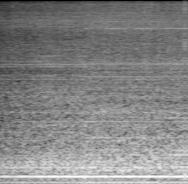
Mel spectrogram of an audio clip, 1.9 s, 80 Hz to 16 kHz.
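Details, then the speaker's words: Pool pump with new 2 hp full-rated motor (2.20 service factor) running right after install without catching prime: even electric hum with thin hollow whine and no water rush; more water must be added and restarted. "all right guys i didn't prime up on that very first time you may have to do it one more time sometimes sometimes it might take twice to do it"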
